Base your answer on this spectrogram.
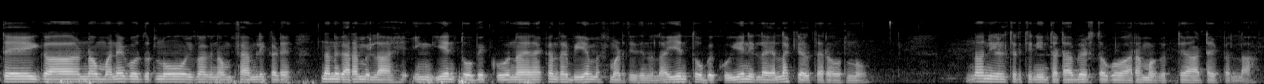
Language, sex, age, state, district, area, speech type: Kannada, male, 18-30, Karnataka, Koppal, rural, spontaneous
